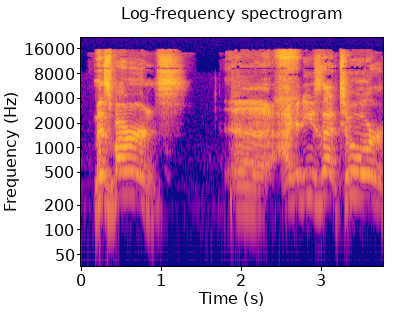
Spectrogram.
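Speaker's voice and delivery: calling out loudly. A player character, too far away to reach her in time, shouting to be heard. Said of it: "I will shout".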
